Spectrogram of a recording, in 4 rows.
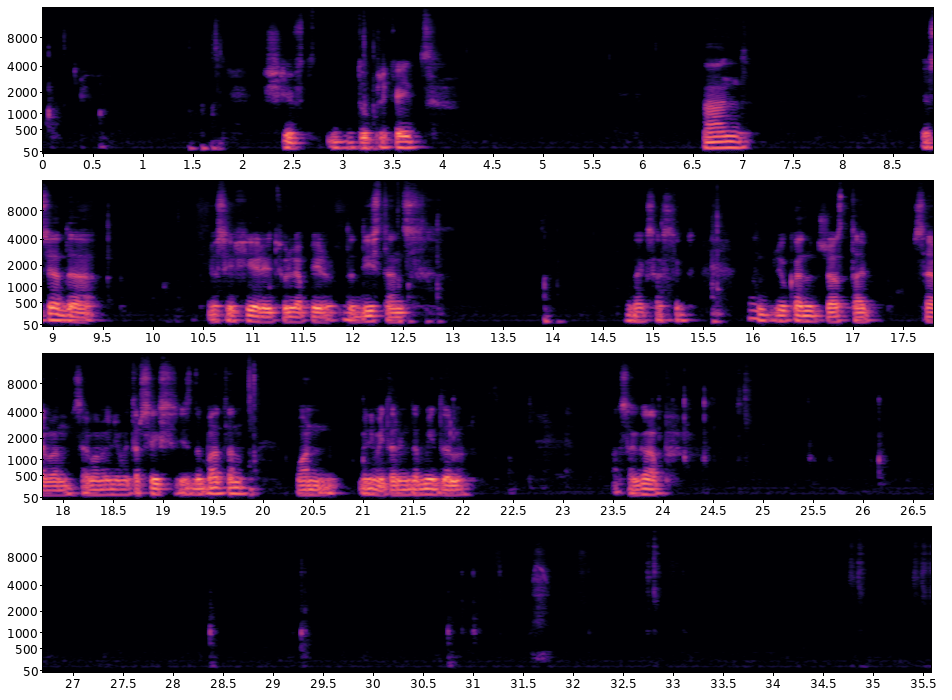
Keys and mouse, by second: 0.1 middle click, 12.5 g, 21.0-22.6 middle drag, 23.9 middle click, 26.1-28.5 drag, 29.3-30.9 drag, 32.7 click.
